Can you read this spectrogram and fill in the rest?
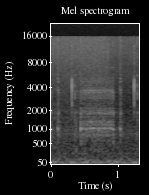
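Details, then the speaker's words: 12V electrically controlled valve actuator meant to rotate 90° each way: a faint motor whir with a chirp about once a second, while the output doesn't move. Disassembly found a shattered gear in the gearbox, which needs replacing. "we can hear it trying to do something but the actuator is not moving"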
